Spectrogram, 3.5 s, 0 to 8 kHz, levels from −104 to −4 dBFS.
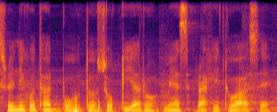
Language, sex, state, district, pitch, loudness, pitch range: Assamese, male, Assam, Kamrup Metropolitan, 110 Hz, -19 LUFS, 105-115 Hz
